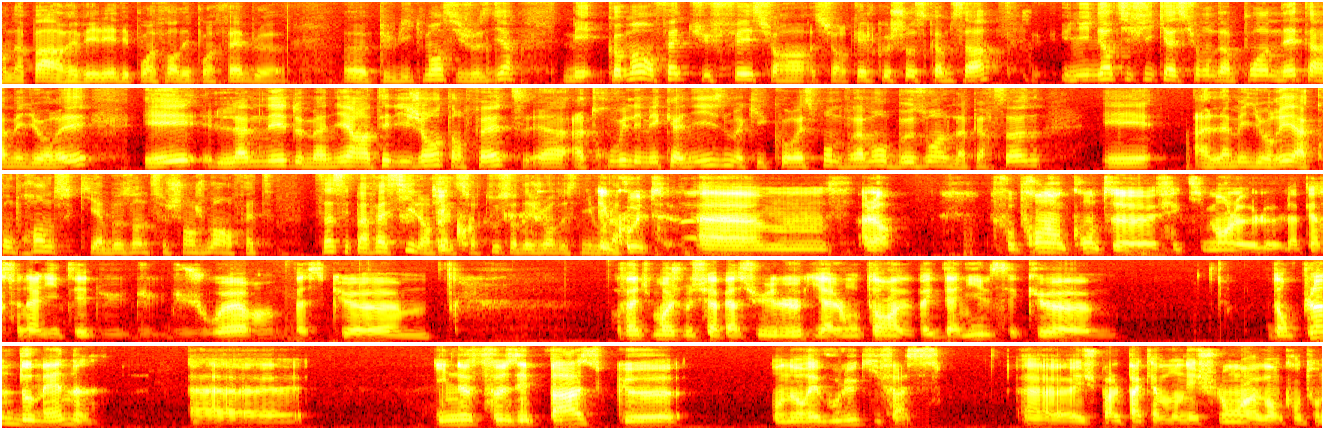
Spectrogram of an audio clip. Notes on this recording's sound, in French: notre entretien téléphonique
